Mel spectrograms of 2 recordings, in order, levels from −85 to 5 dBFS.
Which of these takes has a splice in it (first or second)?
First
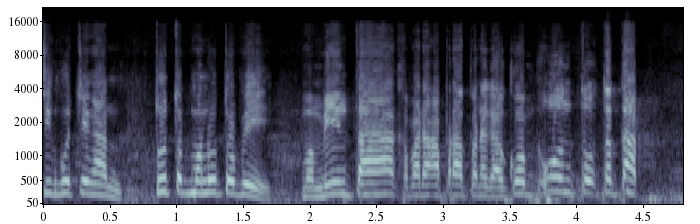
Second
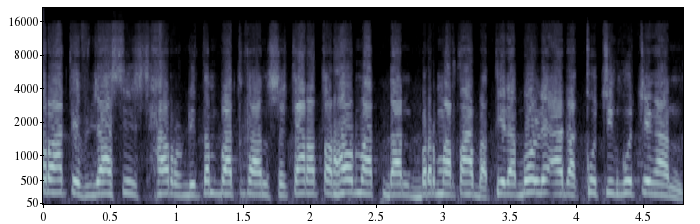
first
